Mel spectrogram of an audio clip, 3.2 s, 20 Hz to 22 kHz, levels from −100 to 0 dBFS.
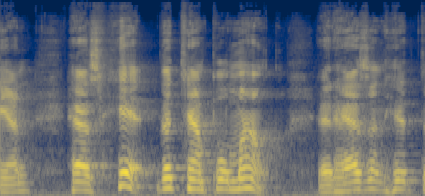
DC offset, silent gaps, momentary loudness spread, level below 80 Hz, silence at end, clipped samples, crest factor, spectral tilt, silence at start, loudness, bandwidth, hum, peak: under 0.1%; none; 9 LU; -46 dBFS; 0 s; under 0.1%; 16 dB; -4 dB/octave; 0 s; -16 LUFS; 17 kHz; none; 0 dBFS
